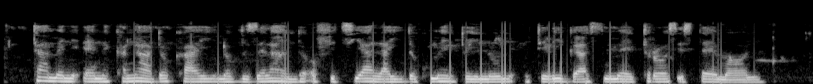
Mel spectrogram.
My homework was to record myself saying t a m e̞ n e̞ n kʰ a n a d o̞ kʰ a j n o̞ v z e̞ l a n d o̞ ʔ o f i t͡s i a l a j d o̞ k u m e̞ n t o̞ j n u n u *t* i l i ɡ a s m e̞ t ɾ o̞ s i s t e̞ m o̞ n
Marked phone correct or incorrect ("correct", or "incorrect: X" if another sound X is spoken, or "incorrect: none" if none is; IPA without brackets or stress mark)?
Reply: correct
